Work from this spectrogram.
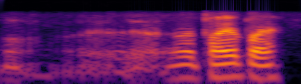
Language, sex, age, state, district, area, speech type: Manipuri, male, 18-30, Manipur, Churachandpur, rural, conversation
